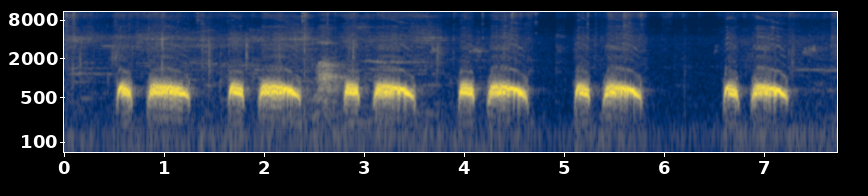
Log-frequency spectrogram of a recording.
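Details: Spotted dove with a bell-like voice cooing to provoke rival males: short deep coo notes, each a quick clipped note followed by a longer, fuller one, repeated about once a second in steady two-part phrases with brief pauses between them.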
